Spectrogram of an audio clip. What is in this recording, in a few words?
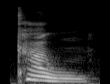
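"cam", Scottish Gaelic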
